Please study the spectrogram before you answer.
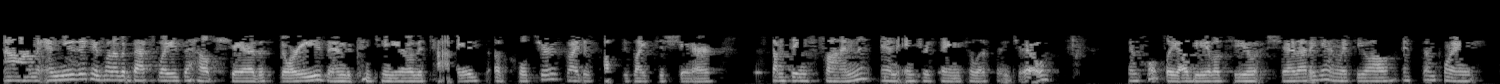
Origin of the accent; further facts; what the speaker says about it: Connecticut, United States; I am originally from Connecticut, so it was interesting to see about the Native tribes from Connecticut as well.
